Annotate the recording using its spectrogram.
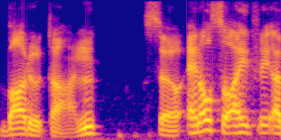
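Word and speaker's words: バルタン: katak and balon's name in Japanese it's pronounced barutan so and also I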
